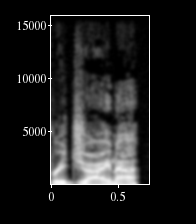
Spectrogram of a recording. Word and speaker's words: Regina: maybe was confused because it rhymes with a vagina it's Regina it is Latin for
